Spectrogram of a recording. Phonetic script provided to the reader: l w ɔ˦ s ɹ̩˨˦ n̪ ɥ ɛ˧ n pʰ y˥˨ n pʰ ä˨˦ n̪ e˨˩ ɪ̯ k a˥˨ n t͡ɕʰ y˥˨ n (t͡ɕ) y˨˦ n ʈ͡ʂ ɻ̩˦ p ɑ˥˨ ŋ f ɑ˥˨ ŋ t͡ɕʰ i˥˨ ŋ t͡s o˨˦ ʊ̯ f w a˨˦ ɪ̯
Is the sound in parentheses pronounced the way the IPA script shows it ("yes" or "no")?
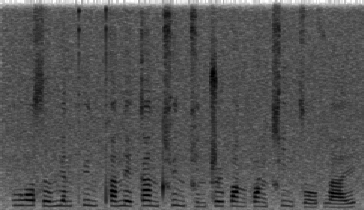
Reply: yes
